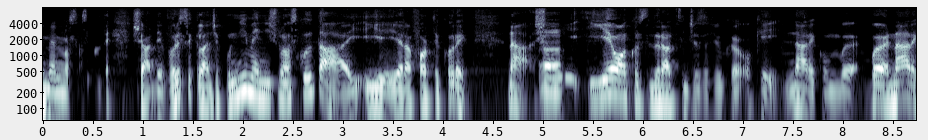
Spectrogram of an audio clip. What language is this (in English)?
Romanian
